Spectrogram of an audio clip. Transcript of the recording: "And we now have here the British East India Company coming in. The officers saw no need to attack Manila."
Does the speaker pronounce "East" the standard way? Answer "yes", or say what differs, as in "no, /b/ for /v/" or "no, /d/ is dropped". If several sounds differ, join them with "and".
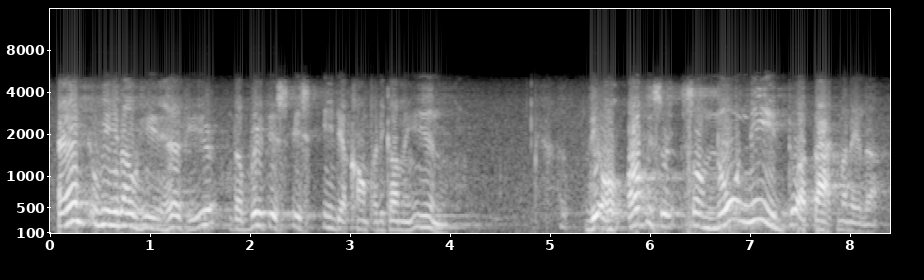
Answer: no, /t/ is dropped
